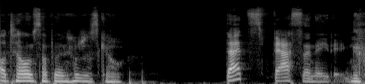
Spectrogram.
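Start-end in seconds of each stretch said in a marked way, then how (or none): 2.3-3.5 put-on sarcastic child tone. Parent imitates his son's stock reply to everything: mock-sarcastic kid imitation. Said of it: "Like he's just being super sarcastic".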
